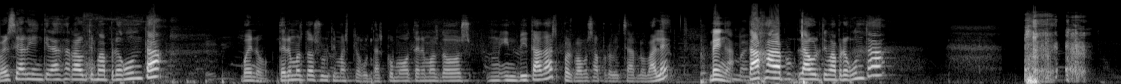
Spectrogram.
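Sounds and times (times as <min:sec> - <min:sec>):
speech: 0:00.0 - 0:09.0
person coughing: 0:10.2 - 0:11.0.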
